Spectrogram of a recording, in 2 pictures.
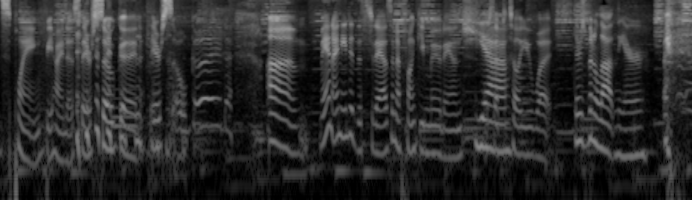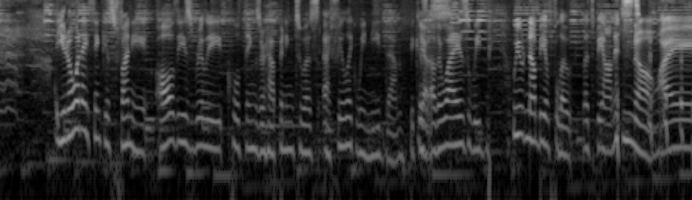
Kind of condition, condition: setting, busy venue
